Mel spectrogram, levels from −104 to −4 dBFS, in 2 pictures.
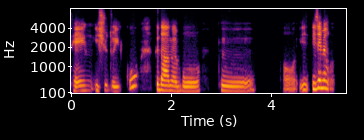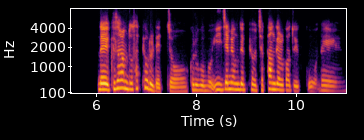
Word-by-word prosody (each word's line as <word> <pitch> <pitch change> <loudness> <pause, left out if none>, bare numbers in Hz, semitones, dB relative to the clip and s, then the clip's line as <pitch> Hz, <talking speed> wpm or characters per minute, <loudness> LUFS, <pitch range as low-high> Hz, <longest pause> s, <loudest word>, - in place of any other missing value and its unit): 대행 170 +1 -1
이슈도 180 - -4
있고 305 +1 -4 0.3
그 - - +1
다음에 175 -4 +3
뭐 155 0 -2 0.3
그 155 0 -3 0.6
어 - - -10
이 195 - -4
이재명 260 +2 +6 0.9
네 210 -1 +9
그 225 +4 -2
사람도 245 -3 +4
사표를 250 -3 +1
냈죠. 145 +1 -6
그리고 180 -2 -2
뭐 165 -2 -5
이재명 210 +2 +1
대표 195 -2 -2
재판 215 +5 +1
결과도 185 -4 -1
있고. 155 -2 -11
네. 165 -3 -9
180 Hz, 245 characters per minute, -23 LUFS, 160-215 Hz, 0.9 s, 네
